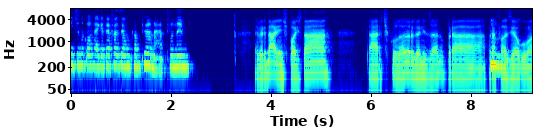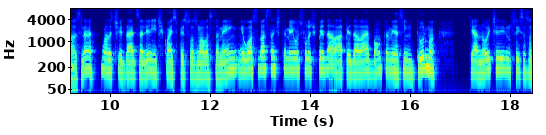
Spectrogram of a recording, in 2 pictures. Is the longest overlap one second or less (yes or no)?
yes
